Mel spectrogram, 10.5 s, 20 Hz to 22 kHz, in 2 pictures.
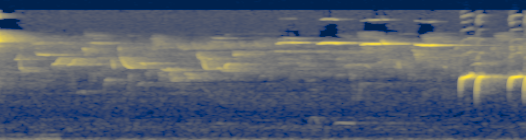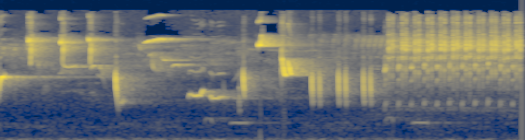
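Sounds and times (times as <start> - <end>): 
thrush nightingale singing: 0.0 - 10.5.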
